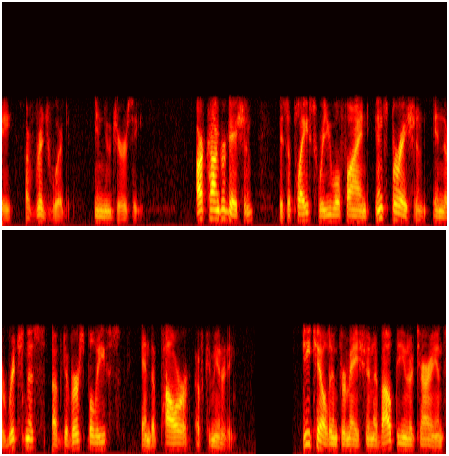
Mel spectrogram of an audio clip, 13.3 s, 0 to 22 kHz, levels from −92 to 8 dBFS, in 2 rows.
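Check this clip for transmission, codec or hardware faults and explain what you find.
One fault runs through the whole recording: AMR narrowband mobile codec damage. It is plainly audible from start to finish. The speech sits in a narrow band from about 200 Hz to 3.5 kHz. Nothing above that passes, so sibilants lose their crispness. AMR-NB samples at 8 kHz. It rebuilds the voice from a vocal-tract model driven by a few pulses per 5 ms subframe. Here the voice sounds buzzy and synthetic, which fits a low mode around 7.4 kbps.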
